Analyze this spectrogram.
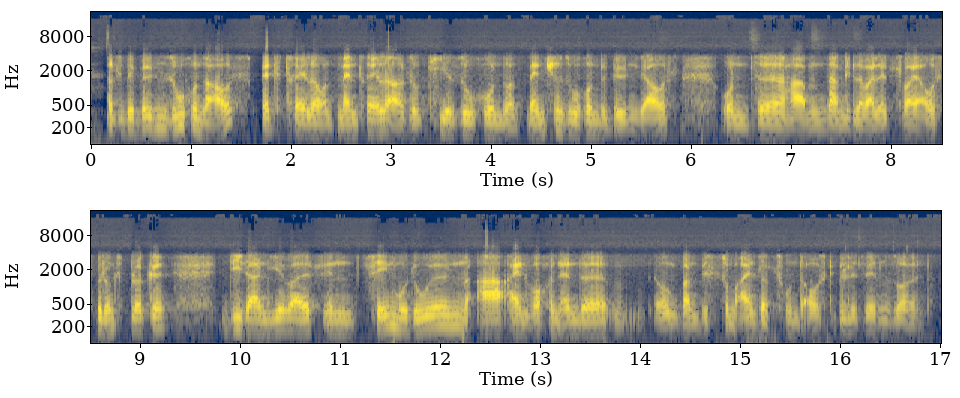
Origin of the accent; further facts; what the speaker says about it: Westerwald, Rhineland-Palatinate, Germany; ich komme aus dem Westerwald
